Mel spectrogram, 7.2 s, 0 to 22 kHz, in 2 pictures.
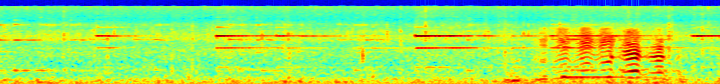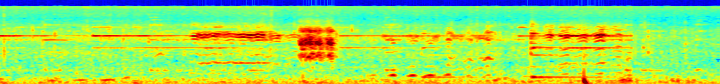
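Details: Goats filmed on 14 April 2023: a single wavering, quavering bleat rises around the third second, with several fainter bleats later, over steady ringing cowbell tones and a low rustling background.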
